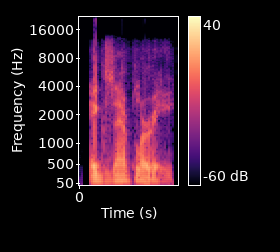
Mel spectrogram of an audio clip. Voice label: "exemplary", American

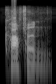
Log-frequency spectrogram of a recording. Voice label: "coffin", American

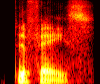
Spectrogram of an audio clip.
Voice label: "deface", American

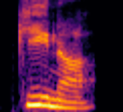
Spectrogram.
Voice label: "kina", Indian

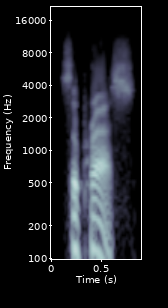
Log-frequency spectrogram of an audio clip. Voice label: "suppress", American

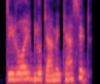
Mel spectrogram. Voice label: "pteroylglutamic acid", Indian; Dictionary

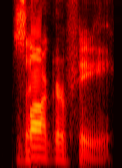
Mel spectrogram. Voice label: "zoography", American

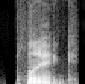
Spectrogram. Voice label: "plank", American

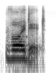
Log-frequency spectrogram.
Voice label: "voided", Indian

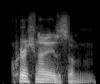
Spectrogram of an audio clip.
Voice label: "Krishnaism", American

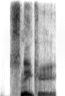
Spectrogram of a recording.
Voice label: "sneaky", British

